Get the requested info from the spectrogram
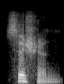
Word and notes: scission: American English

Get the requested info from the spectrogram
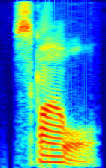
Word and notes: scowl: American English

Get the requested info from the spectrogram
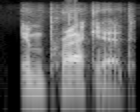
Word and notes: imprecate: American English

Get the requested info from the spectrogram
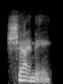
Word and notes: shanny: Indian

